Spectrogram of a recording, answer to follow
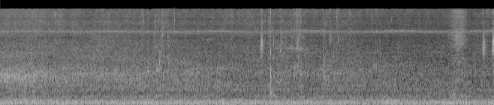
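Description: Faint water lapping and small splashes as a small flathead catfish is handled at the surface, with a few soft drips or ticks. A steady low hum and a thin steady high tone run underneath.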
